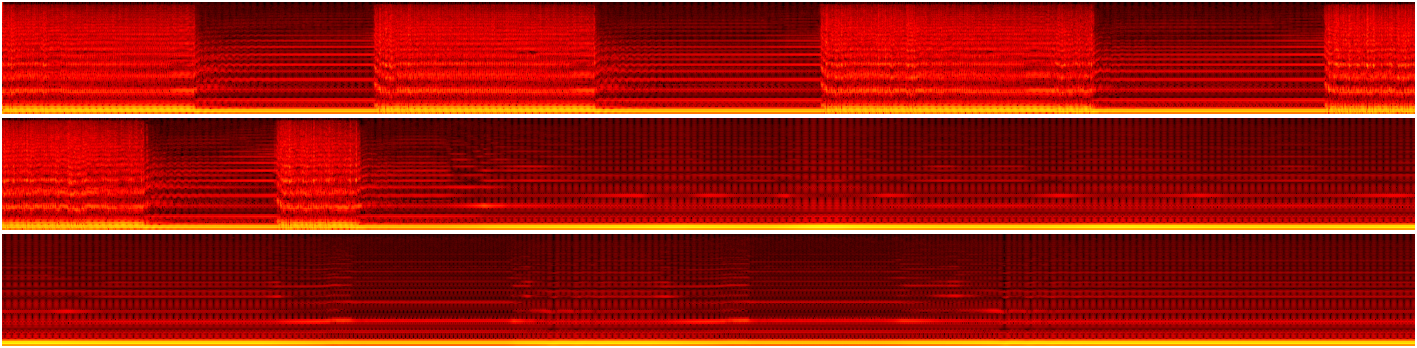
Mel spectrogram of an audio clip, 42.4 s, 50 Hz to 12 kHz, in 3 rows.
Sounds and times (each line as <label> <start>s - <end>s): feedback loop 0.0s - 39.4s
